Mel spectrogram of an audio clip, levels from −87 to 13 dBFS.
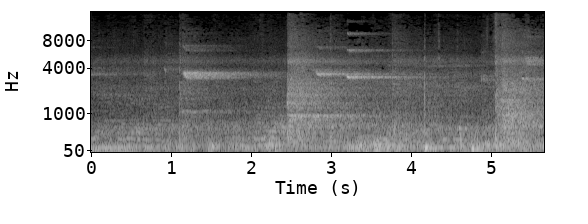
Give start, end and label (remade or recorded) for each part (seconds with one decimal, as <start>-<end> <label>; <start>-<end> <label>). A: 0.0-5.7 recorded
